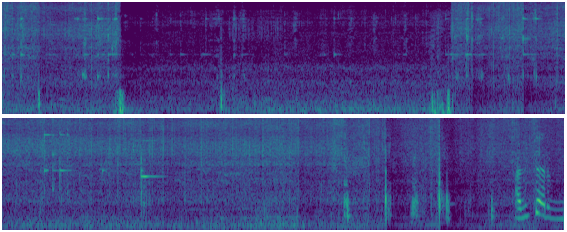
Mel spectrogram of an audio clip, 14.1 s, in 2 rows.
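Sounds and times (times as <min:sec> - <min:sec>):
steel ladle scraping pan: 0:00.0 - 0:10.1
food sizzling in hot oil: 0:00.0 - 0:14.0.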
